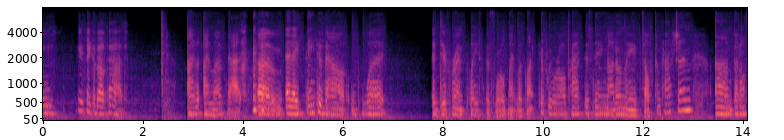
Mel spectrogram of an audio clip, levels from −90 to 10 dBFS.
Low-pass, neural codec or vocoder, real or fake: 7.2 kHz; vocoder, 24 kHz, 100 mel bands, Vocos; fake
